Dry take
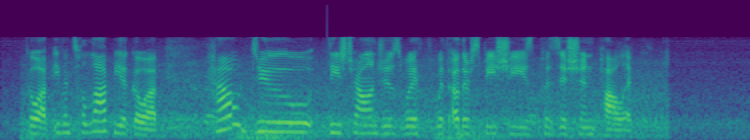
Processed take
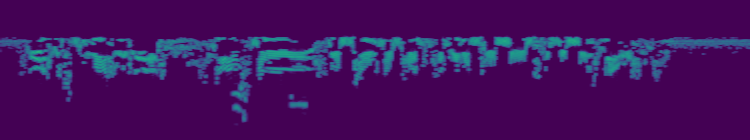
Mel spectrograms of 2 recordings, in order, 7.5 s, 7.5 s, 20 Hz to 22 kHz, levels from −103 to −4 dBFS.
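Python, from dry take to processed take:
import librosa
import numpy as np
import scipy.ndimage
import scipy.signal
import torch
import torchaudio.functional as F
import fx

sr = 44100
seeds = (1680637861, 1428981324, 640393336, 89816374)

p1 = fx.spec_clip(x, sr, under_db=25)
p2 = fx.rider(p1, sr, range_db=4, speed_s=0.5)
p3 = p1 + (p2 * librosa.db_to_amplitude(-2.0))
p4 = fx.bandpass_q(p3, sr, hz=6600.0, q=3.4)
p5 = fx.spec_topn(p4, sr, count=16)
p6 = fx.sustainer(p5, sr, db_per_s=81.0)
y = p6 * librosa.db_to_amplitude(2.5)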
